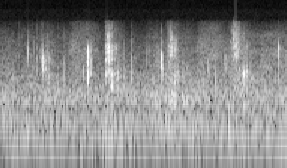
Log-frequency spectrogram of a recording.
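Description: Near silence with faint, irregular small clicks and ticks, about ten of them over two seconds.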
